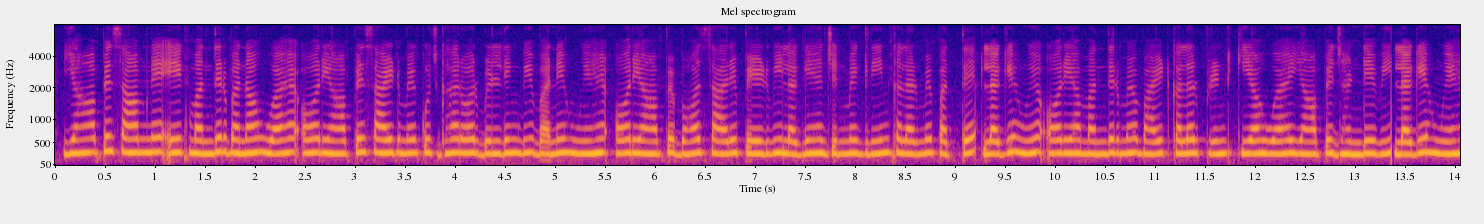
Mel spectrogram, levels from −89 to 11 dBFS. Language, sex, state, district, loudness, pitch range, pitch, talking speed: Hindi, female, Bihar, Kishanganj, -10 LUFS, 270-285 Hz, 280 Hz, 235 wpm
